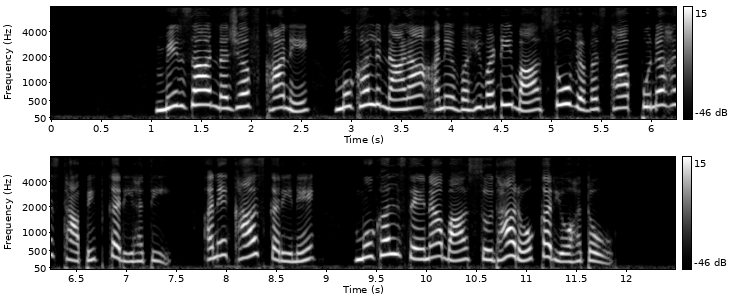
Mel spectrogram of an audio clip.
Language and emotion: Gujarati, neutral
